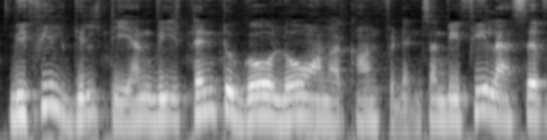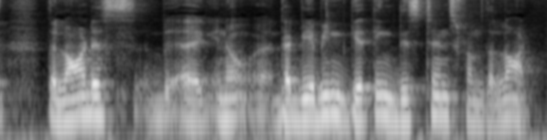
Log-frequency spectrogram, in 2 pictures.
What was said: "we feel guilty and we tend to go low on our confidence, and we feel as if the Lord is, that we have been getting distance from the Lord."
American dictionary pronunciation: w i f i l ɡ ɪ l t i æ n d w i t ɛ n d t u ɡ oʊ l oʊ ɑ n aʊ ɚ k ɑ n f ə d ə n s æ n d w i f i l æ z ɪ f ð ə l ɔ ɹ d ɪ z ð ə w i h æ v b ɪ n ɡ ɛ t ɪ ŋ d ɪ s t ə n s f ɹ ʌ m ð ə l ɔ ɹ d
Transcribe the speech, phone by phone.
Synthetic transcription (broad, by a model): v i f i l ɡ ɪ l t i æ n d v i t ɛ n d t u ɡ oʊ l oʊ ɑ n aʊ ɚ k ɑ n f ə d ə n s æ n d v i f i l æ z ɪ f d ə l ɔ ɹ d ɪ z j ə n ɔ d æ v b ɪ n ɡ ɛ t ɪ ŋ d ɪ s t ə n s f ɹ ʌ m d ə l ɔ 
